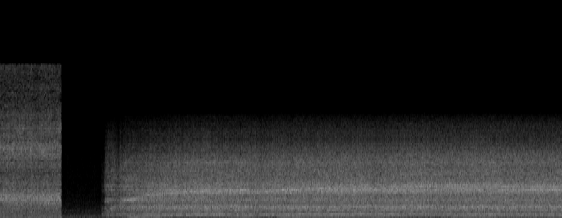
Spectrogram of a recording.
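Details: Noisy blender after repairing worn lower motor bearing and loose carbon brush holder terminal: motor spins up smoothly to a steady high whir, no rattle or grinding; sounds healthy.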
